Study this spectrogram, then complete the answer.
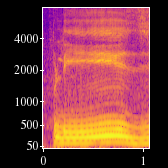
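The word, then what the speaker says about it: please: अब ध्यान दें कि प्लीज़ बोलते समय हम ऐसा नहीं कहते प्लीज ऐसा नहीं होता। प्लीज़ प्लीज़ प्लीज ज हल्का होता है।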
